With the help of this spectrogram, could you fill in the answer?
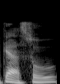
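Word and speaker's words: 粕: En japonés el carácter para escribir sobras de comida, pronunciado kasu, se compone de dos radicales que significan blanco y arroz.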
